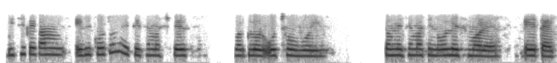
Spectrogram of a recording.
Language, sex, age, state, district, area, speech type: Gujarati, female, 18-30, Gujarat, Junagadh, rural, conversation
